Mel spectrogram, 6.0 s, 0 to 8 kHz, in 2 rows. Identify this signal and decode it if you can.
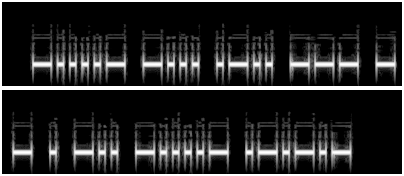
Morse code, heard as a keyed tone, about 27 wpm, 650 Hz. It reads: -BLOTTED-.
